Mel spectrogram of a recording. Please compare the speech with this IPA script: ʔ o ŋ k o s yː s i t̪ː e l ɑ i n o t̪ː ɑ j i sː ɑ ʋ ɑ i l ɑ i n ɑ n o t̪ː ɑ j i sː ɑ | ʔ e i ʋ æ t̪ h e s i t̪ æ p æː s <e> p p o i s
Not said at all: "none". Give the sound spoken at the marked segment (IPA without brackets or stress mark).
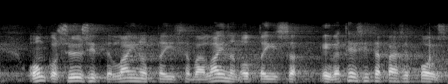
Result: e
